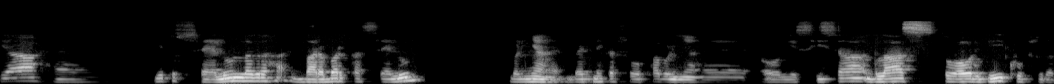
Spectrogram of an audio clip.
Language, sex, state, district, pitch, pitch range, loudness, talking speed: Hindi, male, Bihar, Jamui, 125 Hz, 115-140 Hz, -16 LUFS, 165 wpm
